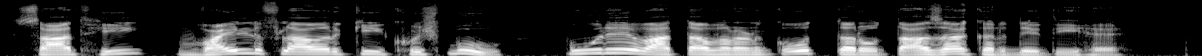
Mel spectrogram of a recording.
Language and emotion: Hindi, neutral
